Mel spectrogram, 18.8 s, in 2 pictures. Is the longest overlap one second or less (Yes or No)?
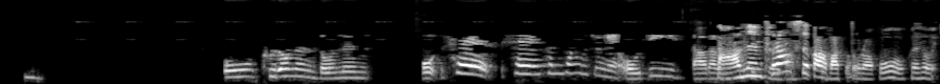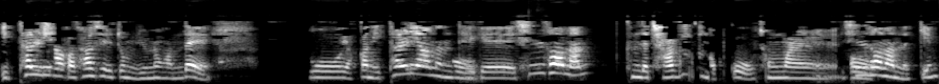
No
